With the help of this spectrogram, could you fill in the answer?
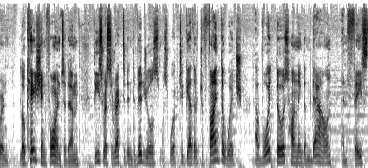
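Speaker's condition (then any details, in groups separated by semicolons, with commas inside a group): No condition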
